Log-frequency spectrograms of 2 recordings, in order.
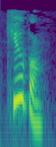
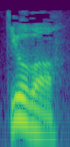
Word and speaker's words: Qué hubo: We usually pronounce it a lot faster. ¿Qué hubo? – ¿Qué hubo? – There you go.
